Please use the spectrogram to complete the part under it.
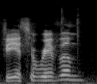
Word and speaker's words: Theatrhythm: A giant chocobo laid an egg and out hatched Theat Rhythm. Final bar line. I'm saying that right. Theat Rhythm? – I don't fucking no, I always pronounced it Theater Rhythm, because that's actually Those are actually words, yes.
